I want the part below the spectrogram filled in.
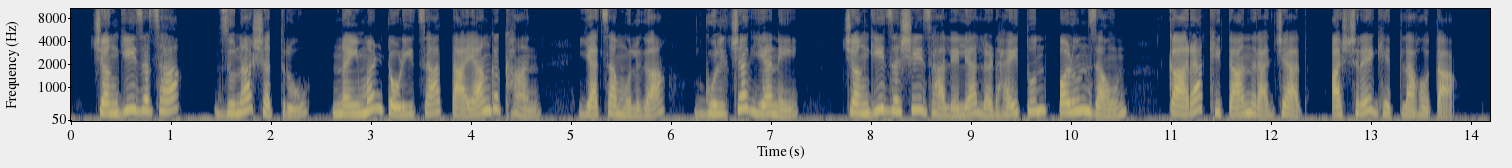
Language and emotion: Marathi, neutral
